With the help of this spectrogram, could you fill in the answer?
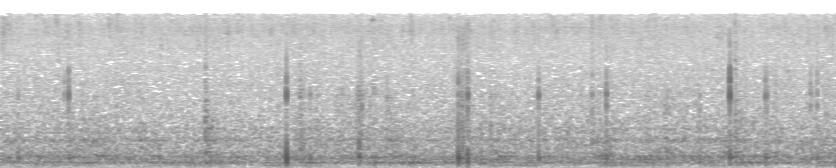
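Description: Long painted nails tap and scratch the two metal mesh microphone capsules on top of a small handheld Tascam recorder. Eight faint, sharp clicks stand out over a steady low scratching hiss, each dying away almost instantly.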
